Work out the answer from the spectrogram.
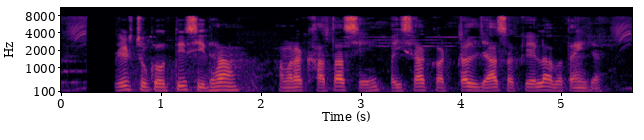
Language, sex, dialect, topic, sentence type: Bhojpuri, male, Western, banking, question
